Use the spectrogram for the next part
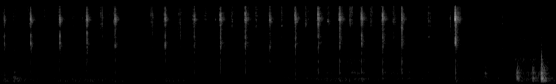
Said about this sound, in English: We're just going to cut the cord right here.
